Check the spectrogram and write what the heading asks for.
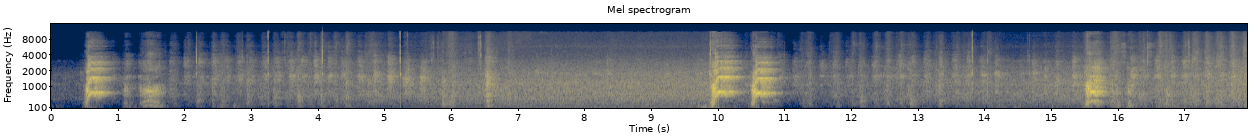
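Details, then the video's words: House dog reacting to the USB plug/unplug sound with scattered loud barks amid continuous rustling, panting and scuffling, likely on bedding; barks come singly or in pairs several seconds apart. "My dog become crazy when the usb plug/unplug"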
